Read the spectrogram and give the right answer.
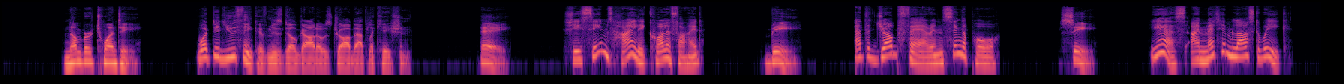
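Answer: A: She seems highly qualified.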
